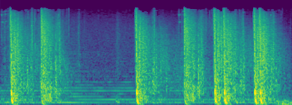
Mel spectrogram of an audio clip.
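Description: Gunfire in the video game Last Train Home: several sharp shots in irregular bursts, some paired in quick succession, loud and close over a sustained low musical drone, with no talk.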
